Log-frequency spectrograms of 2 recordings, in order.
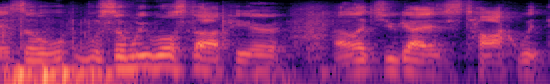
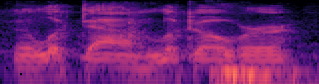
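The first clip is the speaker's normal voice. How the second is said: normal talking voice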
